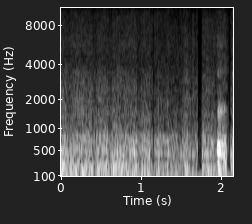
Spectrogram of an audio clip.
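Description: Steady background noise with no voice, a room hum and hiss, that cuts out completely for an instant near the end.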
